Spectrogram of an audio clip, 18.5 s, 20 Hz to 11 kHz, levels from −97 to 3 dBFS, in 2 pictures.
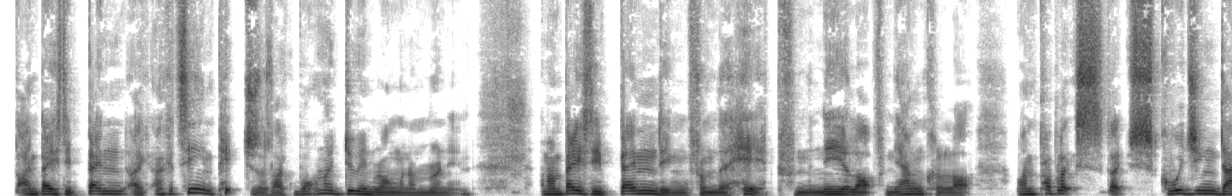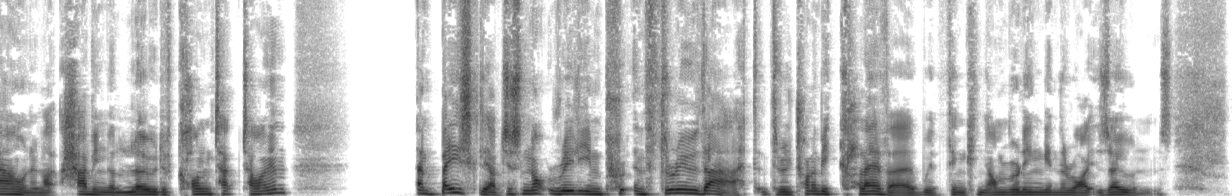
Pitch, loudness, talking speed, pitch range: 145 Hz, -16 LUFS, 235 wpm, 130-165 Hz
